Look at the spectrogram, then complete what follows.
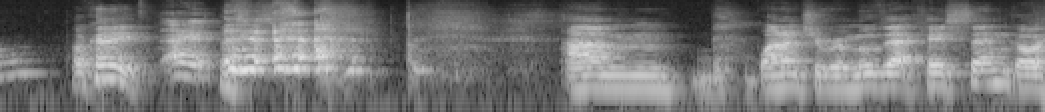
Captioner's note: laughing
